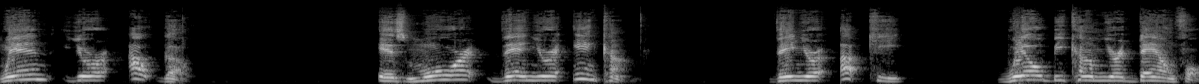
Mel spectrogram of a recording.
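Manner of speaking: measured, slow, deliberate word-by-word delivery. Speaker repeating a saying to Lou and Russ so listeners can write it down, speaking slowly. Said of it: "I'm going to say it slowly".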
